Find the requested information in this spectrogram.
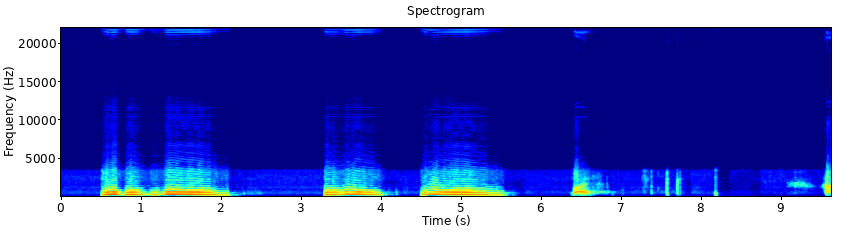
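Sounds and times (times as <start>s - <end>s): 
speech: 0.5s - 1.4s
person imitating owl hoots: 0.5s - 2.2s, 3.3s - 5.7s.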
